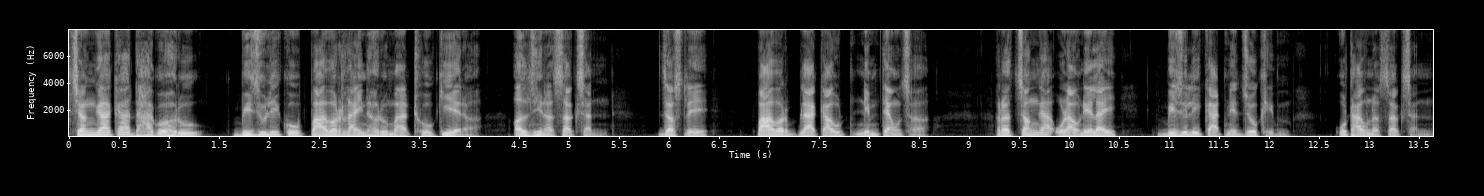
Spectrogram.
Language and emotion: Nepali, neutral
